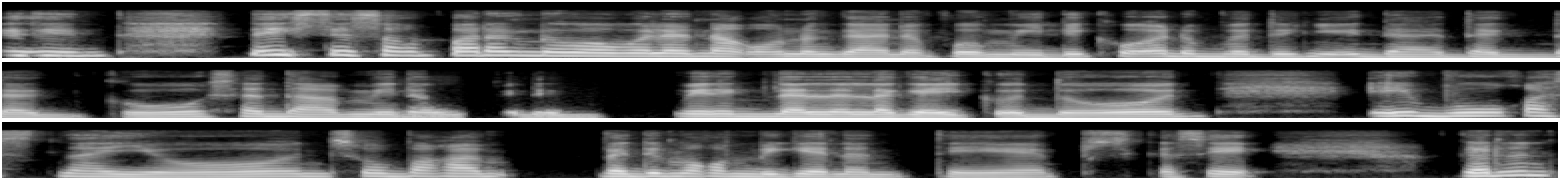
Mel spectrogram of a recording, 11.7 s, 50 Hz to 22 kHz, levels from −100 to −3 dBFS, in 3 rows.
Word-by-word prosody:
kasi 255 -2 +1 0.4
na-istress 290 -2 +3
ako 265 0 -1
parang 265 0 +4
nawawalan 210 -4 +4
na 190 - +2
ako 170 - -3
ng 170 - +1
gana 155 -1 0
pumili 160 +1 -1
kung 185 - -1
ano 190 -2 0
ba 175 - 0
dun 175 +1 -2
yung 165 0 -2
idadagdag 155 -3 -4
ko, 155 +3 -1
sa 180 +2 -2
dami 165 -2 0
ng 155 -1 -1
pinag 145 -1 -3 0.2
pinaglalalagay 160 -4 +4
ko 145 - 0
dun. 155 +5 +2 0.4
Eh 225 +2 +3
bukas 230 +1 +1
na 190 -4 -1
yun, 170 +4 -1
so 205 -3 -1
baka 195 -2 0 0.2
pwede 190 +2 +4
mo 200 - +1
akong 185 - 0
bigyan 175 -1 +2
ng 160 0 -4
tips 150 0 -5
kasi, 170 0 -3 0.5
gano'n 260 +5 +3
175 Hz, 195 wpm, -23 LUFS, 160-205 Hz, 0.5 s, parang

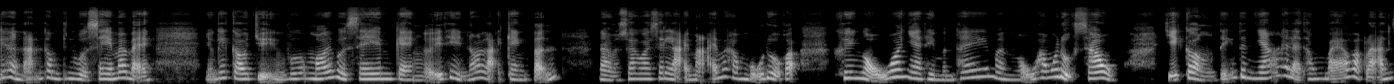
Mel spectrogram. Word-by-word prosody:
cái 315 +2 -3
hình 280 -6 +1
ảnh, 270 - -2
thông 285 -5 -2
tin 265 0 -4
vừa 230 -5 0
xem 245 +5 +2
á 295 +1 +3
bạn, - - +1 0.5
những - - -7
cái 290 - -1
câu 250 -3 +4
chuyện - - 0
vưa 255 +2 -3
mới 265 +3 +2
vừa 300 -6 +2
xem, 250 +1 +1
càng 210 -4 -1
nghĩ 190 - 0
thì 275 -7 -1
nó 240 +9 -2
lại 295 - 0
càng 225 -3 -3
tỉnh, 275 +7 +2 0.4
nằm 215 -4 -1
xoay 255 +6 -2
qua 255 - 0
xoay 260 +1 -3
lại 240 - +2
mãi 210 +4 -2
mới 355 +3 -4
hông 270 -3 -2
ngủ 245 - -1
được 265 -1 0
á. - - +3 0.4
Khi 290 0 -2
ngủ 285 +2 +4
á 345 +1 +6
nha, 290 -7 0
thì 240 -2 -1
mình 210 -1 -8
thấy 320 +6 -3
mình 240 -7 -4
ngủ - - -2
hông 305 +1 0
có 350 - +3
được 390 +2 +4
sâu, 285 +1 +4 0.4
chỉ 410 +2 +2
cần 285 - +3 0.2
tiếng 320 - -4
tin 330 -4 -1
nhắn 275 +2 +1
hay 400 - -1
là - - +1
thông 255 +1 -5
báo, 335 - 0
hoặc 355 - 0
là - - +3
ánh 250 +4 -1
260 Hz, 260 wpm, -24 LUFS, 245-300 Hz, 0.5 s, á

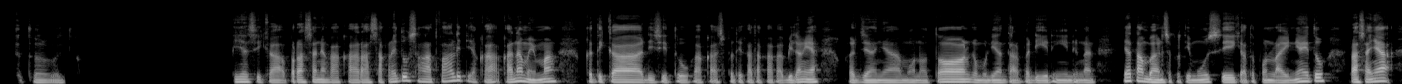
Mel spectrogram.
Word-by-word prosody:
Betul 100 -1 -6
betul. 95 -1 -9 1.5
Iya 120 0 +1
sih 115 - -4
Kak, 95 -2 -3
perasaan 105 0 +1
yang 105 - -3
Kakak, 100 0 -3 0.2
rasakan 105 +5 -2
itu 160 - +1
sangat 120 -8 -2
valid 160 +9 0
ya - - -5
Kak. 105 0 -2
Karena 125 +7 +2
memang 120 +4 +2 0.2
ketika 105 -1 +2
di 100 - -1
situ 100 0 -3
Kakak, 95 0 -4
seperti - - -5
kata - - -5
Kakak, 95 +3 -3
bilang 110 +4 +2
ya 115 +2 +3 0.2
kerjanya 95 -1 0
monoton, 110 +5 +3
kemudian 95 -1 0
tanpa 95 -1 -3
diiringi 95 0 -1
dengan, 95 0 -1 0.3
ya 165 - +5
tambahan 110 -10 +4
seperti 100 - -4
musik 105 +1 +2
ataupun 95 - -4
lainnya, 95 +5 +1
itu 160 +3 +2 0.2
rasanya, 115 +7 +4
105 Hz, 165 wpm, -25 LUFS, 95-115 Hz, 1.5 s, ya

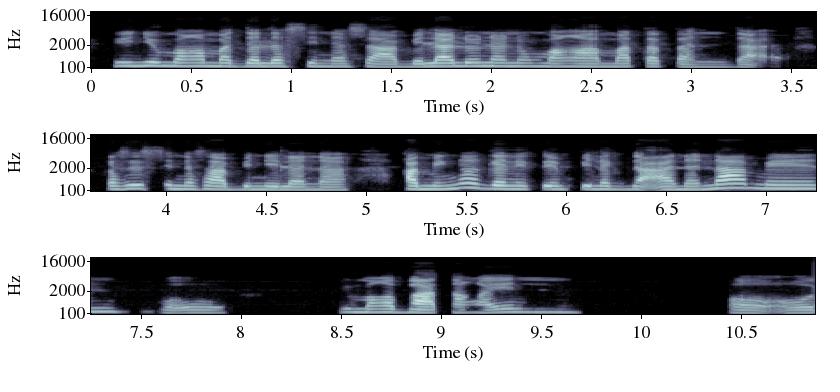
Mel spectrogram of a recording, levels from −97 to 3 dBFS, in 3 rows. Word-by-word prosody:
'yon 240 0 -2
'yong - - -5
mga 225 -1 0
madalas 210 0 -1
sinasabi 190 -3 -3
lalo 215 +3 +3
na 225 - -1
no'ng 220 -1 -6
mga 200 -1 0
matatanda. 190 -4 -4 0.3
Kasi 240 +3 -1
sinasabi 220 -4 0
nila 200 -2 -1
na, 180 -1 -5 0.2
"Kami 225 +5 +5
nga 310 - +1
ganito 225 -3 0
'yong 220 -1 -2
pinagdaanan 205 -1 +1
namin." 250 -3 +3 0.2
Oo. 185 0 -8 0.6
"'Yong 220 0 -7
mga 215 0 0
bata 195 -2 +7
ngayon" 215 +2 -6 0.8
Oo, 180 0 -5
215 Hz, 145 wpm, -24 LUFS, 195-225 Hz, 0.8 s, bata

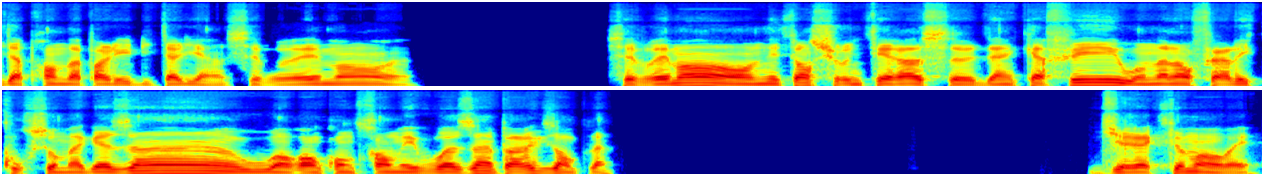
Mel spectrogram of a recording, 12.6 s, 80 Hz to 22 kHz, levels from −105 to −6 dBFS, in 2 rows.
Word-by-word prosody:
d'apprendre 105 - -2
à 95 - 0
parler 100 0 -2
l'italien 100 -2 -5
hein. - - -11
C'est 100 - -10
vraiment, 105 +2 -2
heu, 90 - -17 1.0
c'est - - -3
vraiment 120 0 +4
en 100 0 0
étant 115 +4 0
sur 105 - -4
une 100 - -6
terrasse 110 -1 +1
d'un 95 0 -1
café 135 +8 +2
ou 115 -4 +1
en 100 +1 -3
allant 105 0 +2
faire - - -1
les 105 - -1
courses 100 - -7
au - - +2
magasin 130 +6 +3
ou 105 -2 0
en 95 - +2
rencontrant 100 +2 0
mes 100 -1 -1
voisins, 110 +5 +1
par 115 0 +1
exemple, 125 -3 -2
hein. 105 - -8 2.4
Directement, 105 +2 0
ouais. 90 +7 -5
105 Hz, 165 wpm, -18 LUFS, 100-115 Hz, 2.4 s, vraiment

